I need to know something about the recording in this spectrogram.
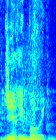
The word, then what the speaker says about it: Jamboree: Le mythe numéro 3, c'est à propos de la gare Jerry en VO qui se prononce Jerryborry.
